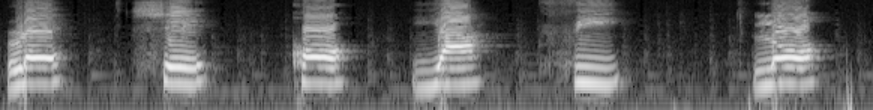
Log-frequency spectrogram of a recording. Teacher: It's not too low and it's not too high. It aligns with the middle tone. · They're on the same level tone-wise. They all have the re tone. So you notice that there are no tone marks on them.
